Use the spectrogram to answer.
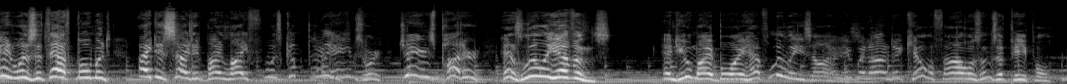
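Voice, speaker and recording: A cartoonish character voice moves at a moderate pace with hardly any pauses. Clear music plays in the background. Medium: puppet show. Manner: casual, slangy.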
